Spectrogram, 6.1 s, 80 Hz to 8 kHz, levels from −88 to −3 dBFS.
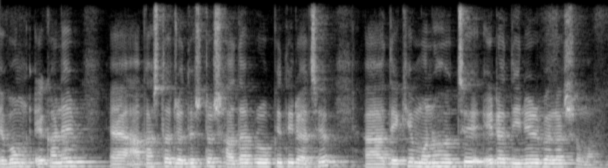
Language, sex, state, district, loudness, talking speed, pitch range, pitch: Bengali, male, Jharkhand, Sahebganj, -14 LUFS, 160 wpm, 155-180 Hz, 170 Hz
